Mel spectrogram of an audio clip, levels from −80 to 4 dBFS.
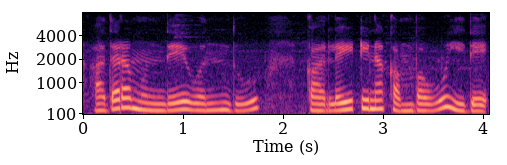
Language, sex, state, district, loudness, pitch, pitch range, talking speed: Kannada, female, Karnataka, Bangalore, -15 LUFS, 205 Hz, 195-235 Hz, 105 wpm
